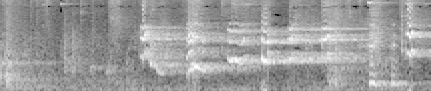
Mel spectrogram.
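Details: Excited Maltese puppy Cherry greets her returning owner after ten days apart, giving loud high-pitched whines and yelps that rise and break, several in quick succession after a quiet start.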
